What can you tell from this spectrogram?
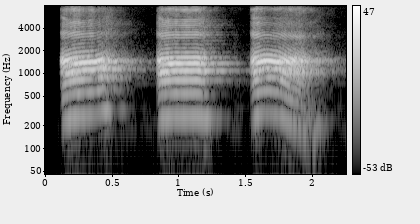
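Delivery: three loud punched ahs from the belly; loud staccato ah. Shown as a demonstration. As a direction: pump each ah out loud and equal. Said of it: "Say number three".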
